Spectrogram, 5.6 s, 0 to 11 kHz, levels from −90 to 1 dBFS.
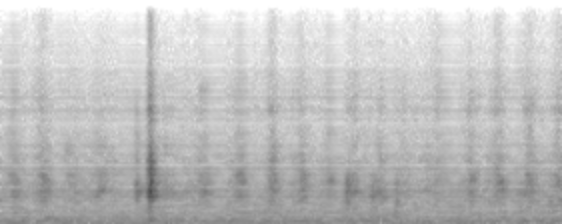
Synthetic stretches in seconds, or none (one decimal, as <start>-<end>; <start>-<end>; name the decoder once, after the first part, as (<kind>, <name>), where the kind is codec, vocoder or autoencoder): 0.0-5.6 (vocoder, Vocos)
